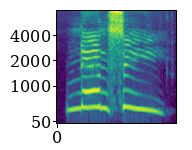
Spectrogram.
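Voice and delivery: high, drawn-out goddess call; Mother Nature voice. Pretend. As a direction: call the name like a lofty goddess. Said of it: "What would Mother Nature's voice sound like?".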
